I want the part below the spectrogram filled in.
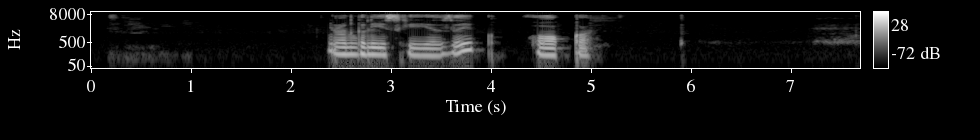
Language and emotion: Russian, neutral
